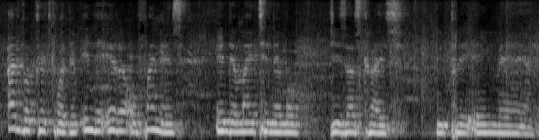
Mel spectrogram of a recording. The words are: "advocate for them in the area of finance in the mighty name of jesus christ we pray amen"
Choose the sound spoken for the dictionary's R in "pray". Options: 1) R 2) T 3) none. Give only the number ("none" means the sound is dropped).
1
